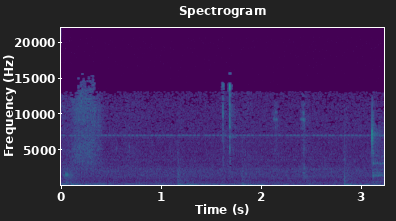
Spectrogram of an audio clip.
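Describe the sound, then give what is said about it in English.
Two base dice are rolled in a game to see whether a power overcharges or causes a mishap, tumbling across a hard surface with a quick series of light clacks and taps and landing on a 5 and a 2. Quiet, no voices, over a faint background hiss. “So right now roll 2 base dice to see if you overcharge or cause terrible things.”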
